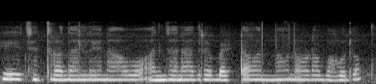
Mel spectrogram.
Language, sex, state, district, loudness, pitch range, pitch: Kannada, female, Karnataka, Koppal, -13 LUFS, 210-215 Hz, 215 Hz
